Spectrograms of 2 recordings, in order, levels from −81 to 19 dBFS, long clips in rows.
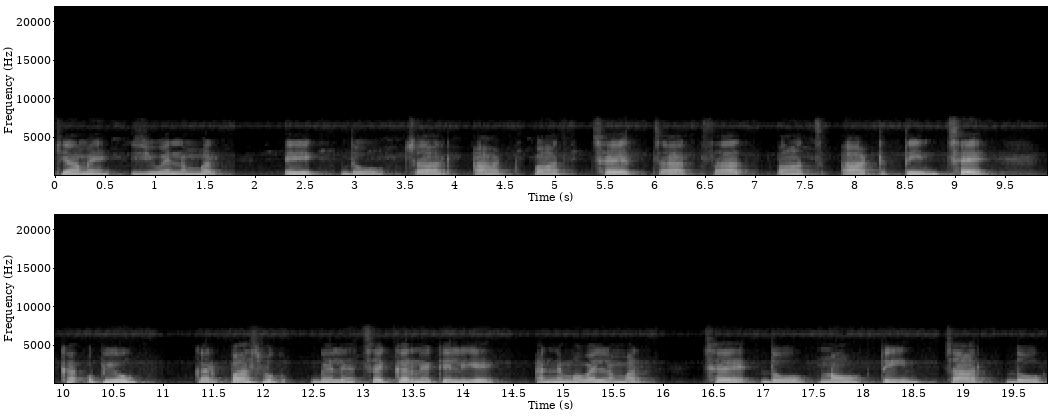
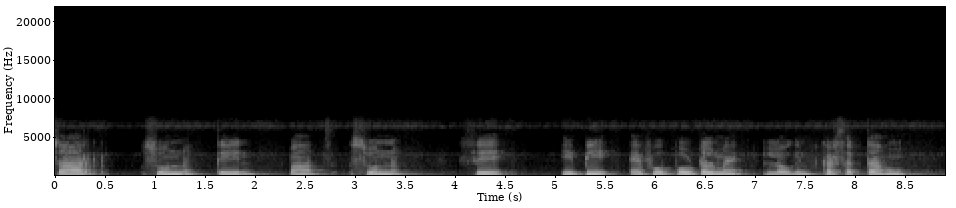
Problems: constant background noise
